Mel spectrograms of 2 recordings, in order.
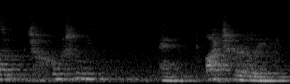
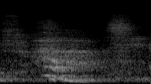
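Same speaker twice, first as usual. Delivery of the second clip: soft falling breath out, higher; rhythmic breath, exhaled softly; breath demo; 11 semitones higher, 5 dB quieter than usual. Shown as a demonstration. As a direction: let the breath fall away. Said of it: "sounded like this".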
